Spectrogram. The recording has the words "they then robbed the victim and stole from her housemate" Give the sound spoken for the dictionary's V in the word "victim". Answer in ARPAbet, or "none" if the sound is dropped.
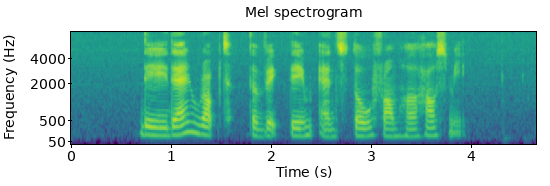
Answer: V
